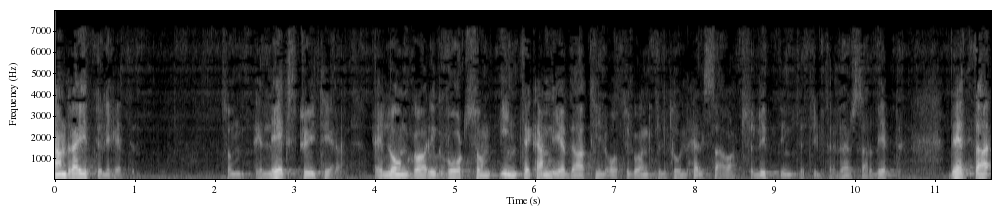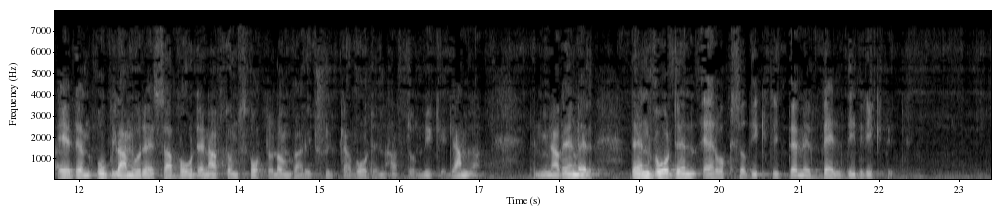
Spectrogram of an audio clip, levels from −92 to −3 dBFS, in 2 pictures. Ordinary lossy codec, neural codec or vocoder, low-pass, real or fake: MP3, 32 kbps; codec, 24 kHz, 3 kbps, HILCodec; 7.2 kHz; fake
